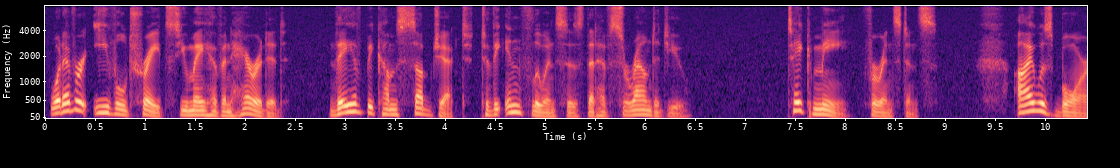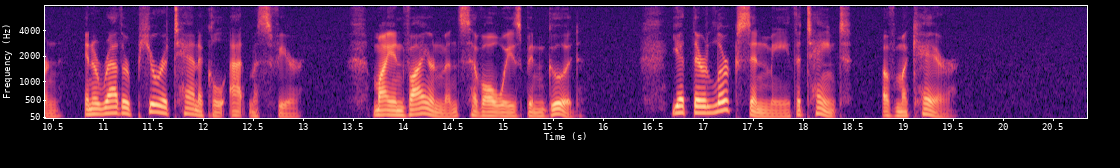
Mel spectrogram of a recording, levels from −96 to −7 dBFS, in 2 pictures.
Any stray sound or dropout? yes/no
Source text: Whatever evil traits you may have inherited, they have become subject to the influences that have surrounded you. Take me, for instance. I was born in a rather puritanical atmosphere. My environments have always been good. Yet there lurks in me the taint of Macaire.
no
